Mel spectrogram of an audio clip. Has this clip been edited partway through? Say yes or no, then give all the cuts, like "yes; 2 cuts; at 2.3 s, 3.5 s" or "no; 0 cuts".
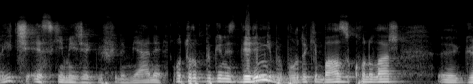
no; 0 cuts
